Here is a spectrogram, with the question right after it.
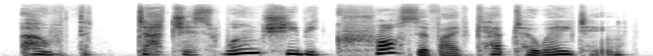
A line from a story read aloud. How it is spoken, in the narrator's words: He was muttering to himself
